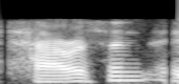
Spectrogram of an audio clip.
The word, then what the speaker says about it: Harrison: My first name is spelled A-R-I. Last name is Harrison, H-A-R-R-I-S-O-N.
